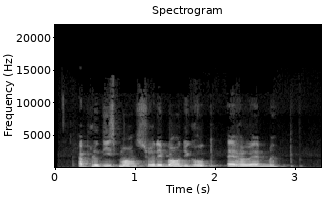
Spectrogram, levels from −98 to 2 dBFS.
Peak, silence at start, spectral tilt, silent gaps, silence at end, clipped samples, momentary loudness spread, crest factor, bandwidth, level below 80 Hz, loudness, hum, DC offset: -6 dBFS; 0.3 s; -8 dB/octave; none; 0.55 s; under 0.1%; 9 LU; 16 dB; 10.5 kHz; -62 dBFS; -22 LUFS; none; under 0.1%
